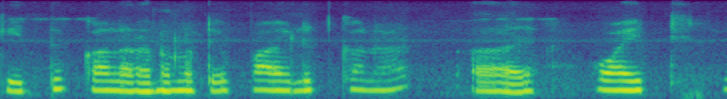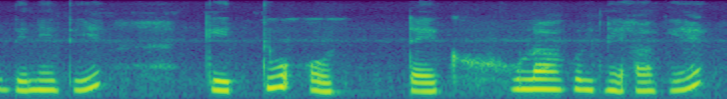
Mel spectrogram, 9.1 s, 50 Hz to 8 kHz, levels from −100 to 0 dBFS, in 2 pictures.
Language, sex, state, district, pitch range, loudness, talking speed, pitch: Chakma, female, Tripura, Unakoti, 225-260 Hz, -16 LUFS, 85 wpm, 240 Hz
